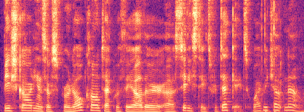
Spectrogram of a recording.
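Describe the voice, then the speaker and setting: A man voicing a composed, gracious female leader from a fantasy game, with formal, measured wording. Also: on the high side, lively intonation, lightly acted. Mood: wondering. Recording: clear background noise.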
